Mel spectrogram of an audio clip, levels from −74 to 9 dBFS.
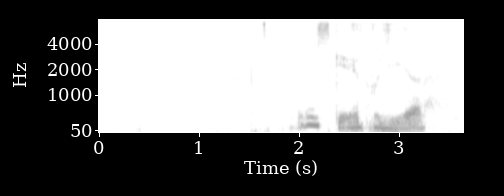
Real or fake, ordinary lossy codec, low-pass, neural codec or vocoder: fake; Opus, 64 kbps; 7.2 kHz; codec, 16 kHz, 1 kbps, X-Codec, HuBERT features, trained on LibriSpeech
